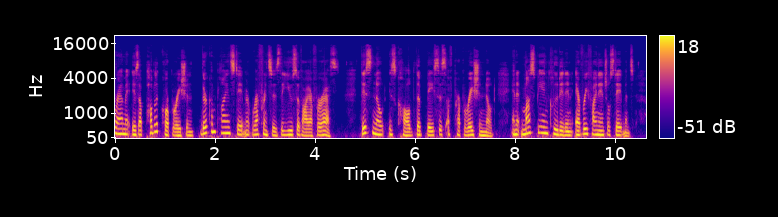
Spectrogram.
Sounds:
monologue

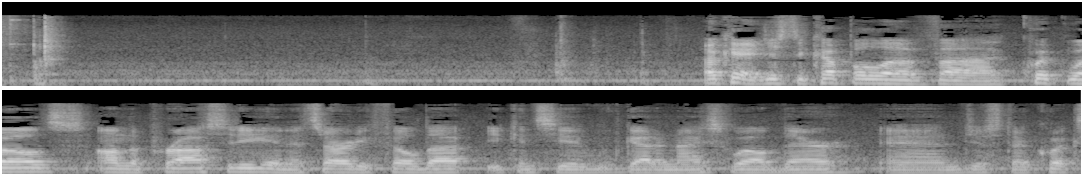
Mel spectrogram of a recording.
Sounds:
inside a small room, Speech

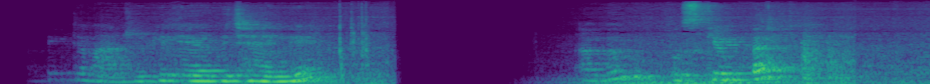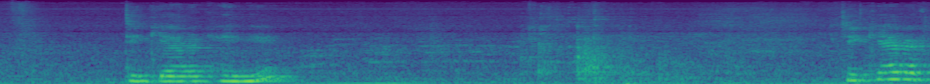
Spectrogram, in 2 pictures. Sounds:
inside a small room, Speech

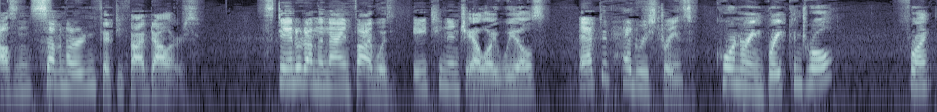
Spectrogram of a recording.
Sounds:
Speech

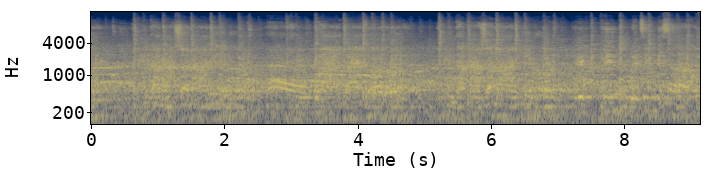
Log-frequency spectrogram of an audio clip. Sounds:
Music

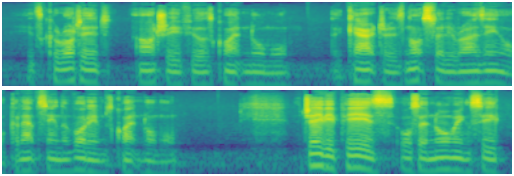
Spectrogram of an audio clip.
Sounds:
Speech

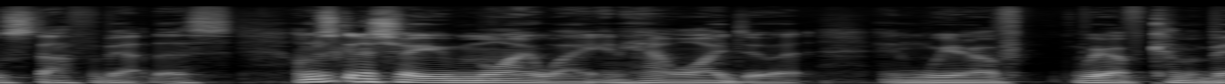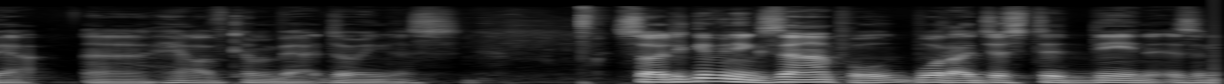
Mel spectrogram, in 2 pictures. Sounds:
Speech

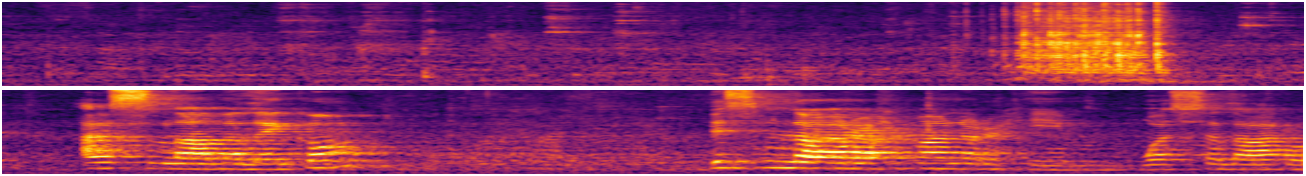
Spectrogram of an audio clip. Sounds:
Female speech, Speech

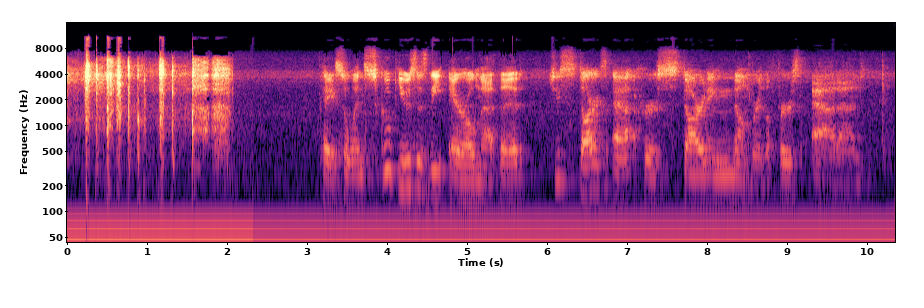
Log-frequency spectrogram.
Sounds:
Speech

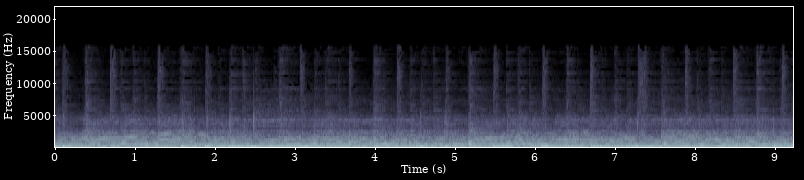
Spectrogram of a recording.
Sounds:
Knock, Music

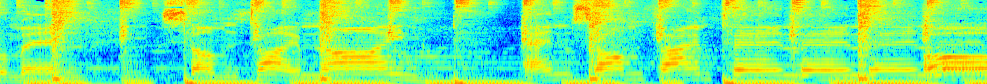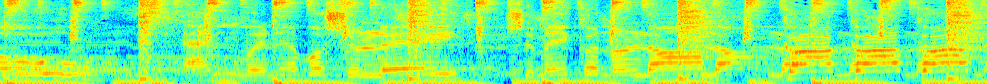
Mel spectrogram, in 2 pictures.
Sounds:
Music

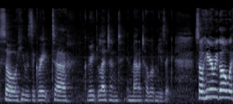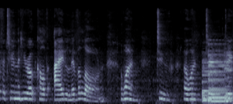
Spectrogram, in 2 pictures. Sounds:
Music, Musical instrument, Violin, Speech

